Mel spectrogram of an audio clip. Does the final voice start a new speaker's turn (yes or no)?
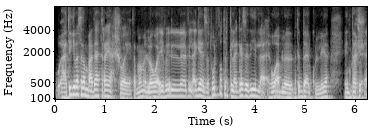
no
